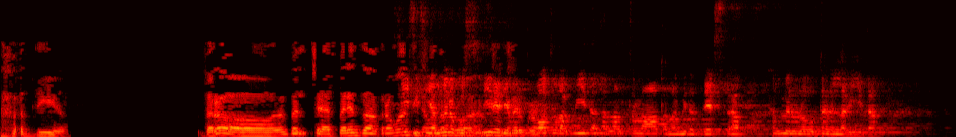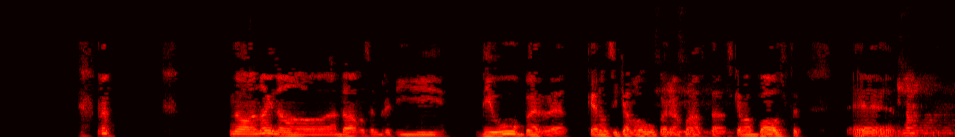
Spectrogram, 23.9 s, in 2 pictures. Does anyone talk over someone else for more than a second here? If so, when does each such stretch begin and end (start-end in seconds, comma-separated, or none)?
5.0-6.8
